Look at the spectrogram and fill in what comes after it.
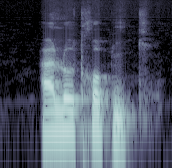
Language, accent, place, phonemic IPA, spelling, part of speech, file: French, France, Lyon, /a.lɔ.tʁɔ.pik/, allotropique, adjective, LL-Q150 (fra)-allotropique.wav
- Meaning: allotropic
